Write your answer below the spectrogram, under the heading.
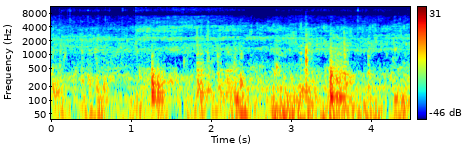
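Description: Wind buffeting the microphone and water washing against a boat's hull, with a few dull knocks, the loudest about a second in and again near three and a half seconds.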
